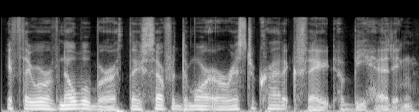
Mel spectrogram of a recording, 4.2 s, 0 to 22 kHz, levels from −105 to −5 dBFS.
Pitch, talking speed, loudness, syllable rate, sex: 110 Hz, 200 wpm, -16 LUFS, 6.0 syllables/s, male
